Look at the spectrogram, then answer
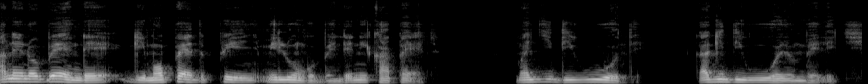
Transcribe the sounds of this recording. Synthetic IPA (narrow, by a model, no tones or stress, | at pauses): anɛnɔbɛndɛɡɪmɔpɛd̪pɪɲmʔɪ̰lwoŋɡobendɛnɪkapɛ̰t | mad͡ʒid̪iwod̪e | kaɡid̪iwojɔmbḛlḛd͡ʒi̥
